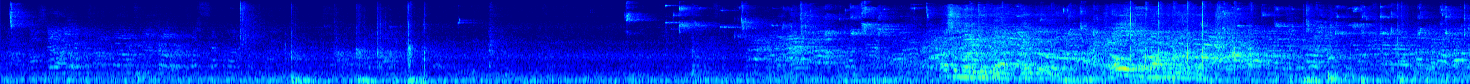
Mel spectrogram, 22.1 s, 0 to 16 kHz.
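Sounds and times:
murmur of spectators: 0:00.0 - 0:22.0.

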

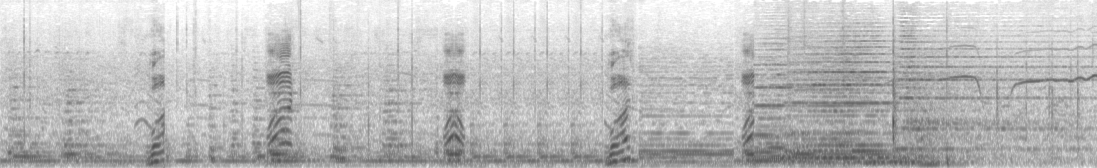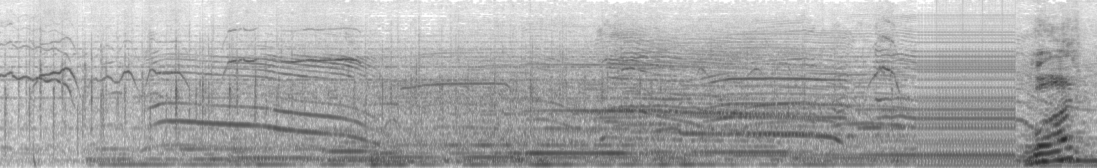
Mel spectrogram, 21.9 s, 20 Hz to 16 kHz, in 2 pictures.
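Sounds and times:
background music with held chords: 0:00.0 - 0:09.4
crowd cheering and whooping: 0:09.3 - 0:21.4.

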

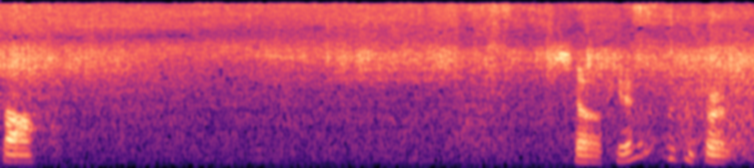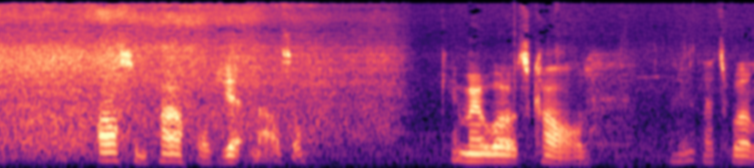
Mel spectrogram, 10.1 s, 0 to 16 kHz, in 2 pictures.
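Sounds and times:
hose nozzle spraying water jet: 0:00.0 - 0:07.8.

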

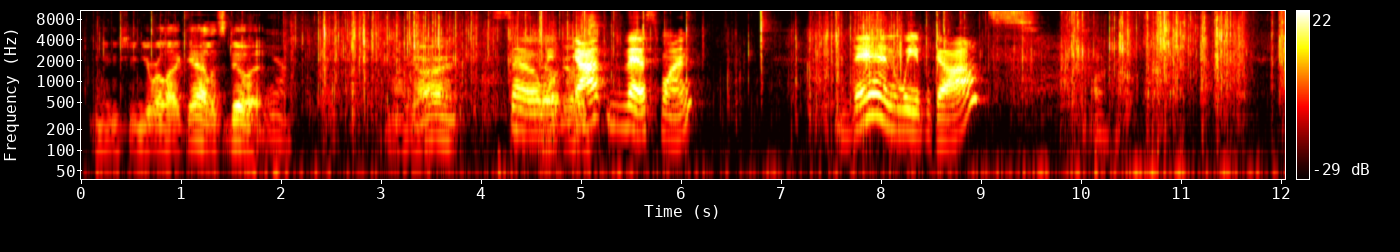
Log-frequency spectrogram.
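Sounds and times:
plastic snack bag crinkling: 0:00.0 - 0:12.0.

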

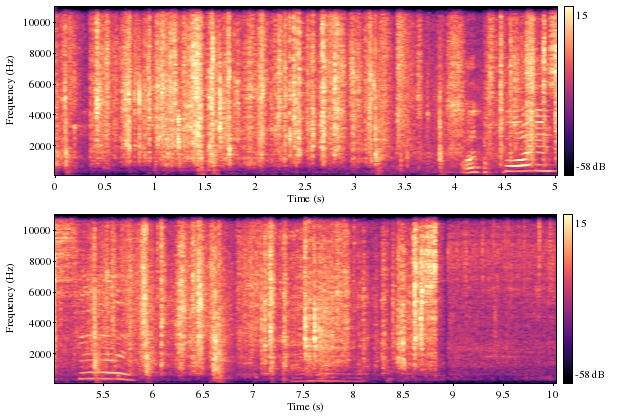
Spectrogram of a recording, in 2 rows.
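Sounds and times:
plastic bag crinkling: 0:00.1 - 0:09.0.

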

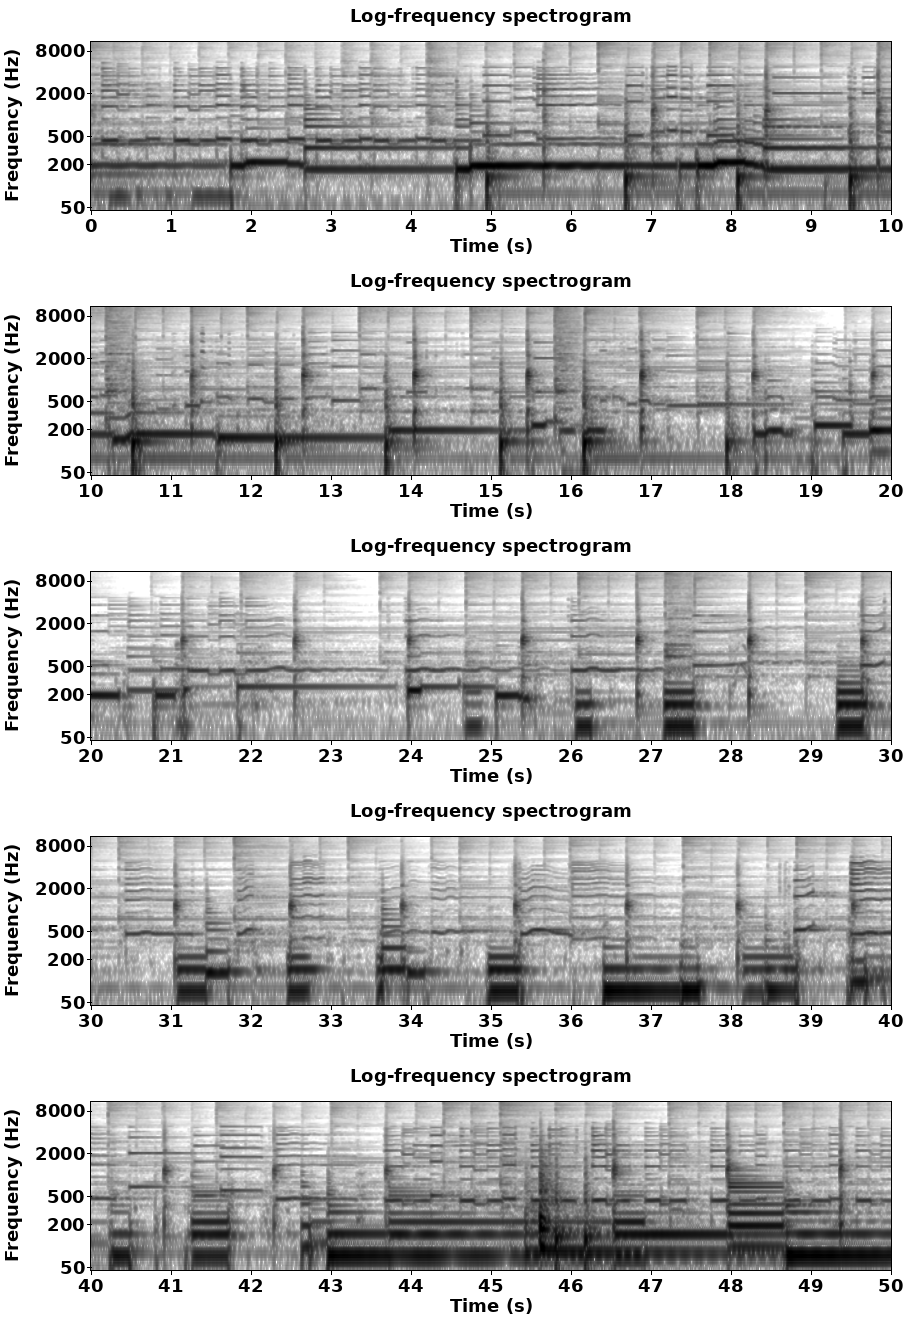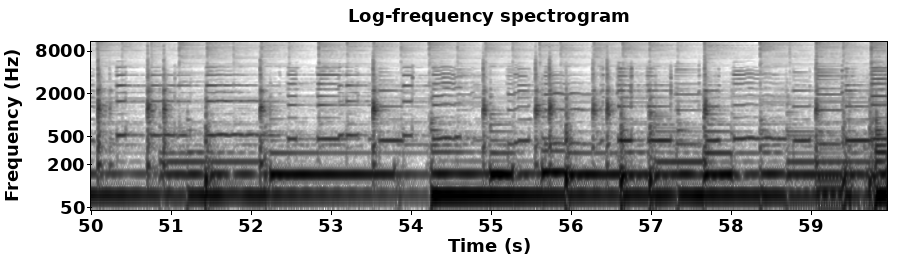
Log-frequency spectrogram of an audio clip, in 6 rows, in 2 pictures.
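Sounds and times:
bass notes: 0:00.0 - 0:22.8, 0:24.0 - 0:26.4, 0:27.1 - 0:27.7, 0:29.3 - 0:29.9, 0:31.1 - 0:32.9, 0:33.6 - 0:34.3, 0:34.9 - 0:35.6, 0:36.4 - 0:41.9, 0:42.6 - 0:59.9
drum kit: 0:00.0 - 0:59.9
guitar lines: 0:00.0 - 0:59.9.

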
